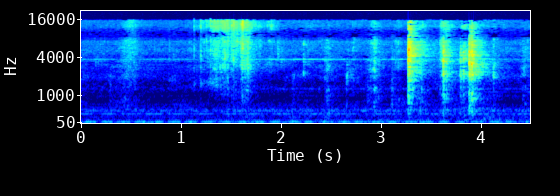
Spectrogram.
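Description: A person biting into and chewing a panko-crumbed fried broccoli cheese ball: faint crunching and mouth sounds, with two sharper clicks near the end.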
